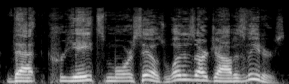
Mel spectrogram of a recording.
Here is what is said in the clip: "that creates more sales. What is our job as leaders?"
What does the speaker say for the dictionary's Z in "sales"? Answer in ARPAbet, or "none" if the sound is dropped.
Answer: Z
